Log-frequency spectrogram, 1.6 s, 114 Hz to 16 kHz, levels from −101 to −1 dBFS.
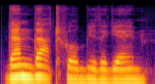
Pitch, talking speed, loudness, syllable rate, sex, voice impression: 150 Hz, 230 wpm, -16 LUFS, 4.2 syllables/s, male, masculine, slightly middle-aged, relaxed, slightly weak, slightly muffled, calm, slightly friendly, modest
